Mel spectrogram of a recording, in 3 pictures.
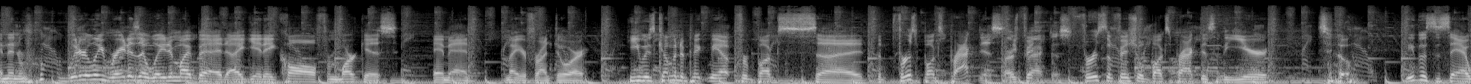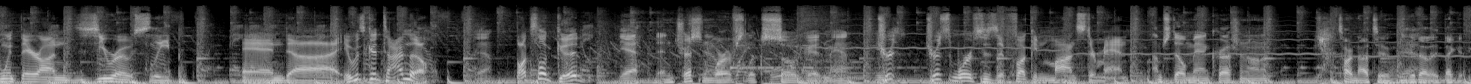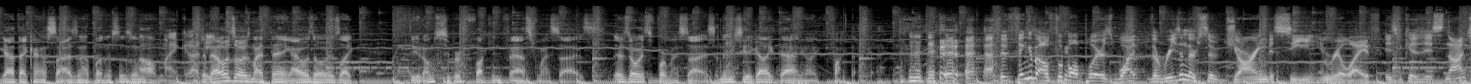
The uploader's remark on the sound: Live from Esther's Longhouse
